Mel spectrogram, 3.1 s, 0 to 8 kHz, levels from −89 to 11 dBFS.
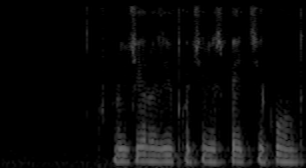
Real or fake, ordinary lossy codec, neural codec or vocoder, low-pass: real; Opus, 24 kbps; none; 7.2 kHz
